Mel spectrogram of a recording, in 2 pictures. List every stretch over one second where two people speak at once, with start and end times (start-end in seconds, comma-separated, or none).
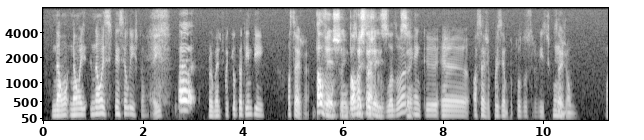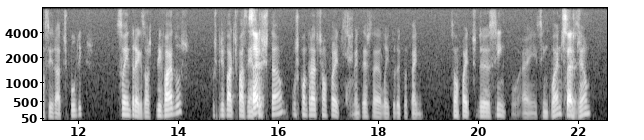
5.8-7.4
